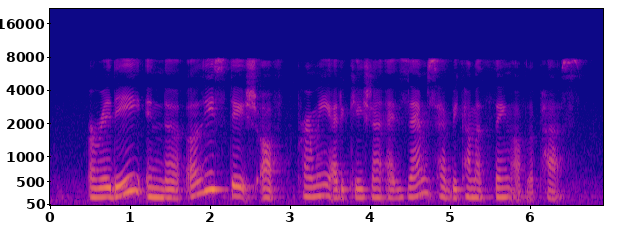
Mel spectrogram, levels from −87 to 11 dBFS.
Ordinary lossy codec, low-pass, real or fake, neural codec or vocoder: none; none; real; none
